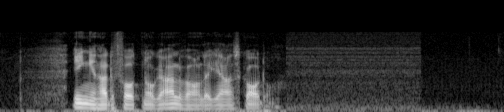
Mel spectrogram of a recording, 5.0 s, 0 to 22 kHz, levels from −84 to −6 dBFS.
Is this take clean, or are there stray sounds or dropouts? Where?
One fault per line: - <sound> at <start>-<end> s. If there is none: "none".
none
